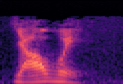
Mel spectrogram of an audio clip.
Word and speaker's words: 雅伟: 他告诉摩西他的名字是耶和华，或者按照原来的文字正确的发音呢，要读成雅伟。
